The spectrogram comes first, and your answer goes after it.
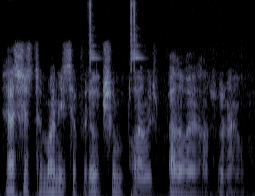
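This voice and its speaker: A man's voice: mid-range voice, racing, vocal fry, fairly bright tone, dull audio. A man with a blocked nose from a cold, casually commenting on a farming game and grumbling at it as he plays. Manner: grumbling, self-mocking muttering at the game. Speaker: gaming YouTuber. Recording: game sounds and vehicle noise behind. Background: farming game vehicle noise.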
